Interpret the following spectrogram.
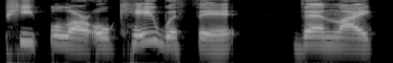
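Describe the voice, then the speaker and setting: A woman hosting a podcast, asking gentle questions in casual chat. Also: medium pitch, a little slow, clean tone, no room sound, studio quality. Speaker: podcast host.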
